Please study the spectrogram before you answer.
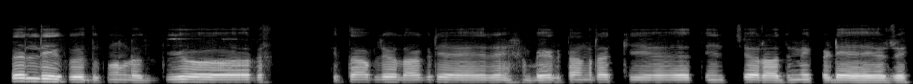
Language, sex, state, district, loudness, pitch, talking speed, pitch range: Marwari, male, Rajasthan, Churu, -17 LUFS, 110 Hz, 100 wpm, 105-115 Hz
